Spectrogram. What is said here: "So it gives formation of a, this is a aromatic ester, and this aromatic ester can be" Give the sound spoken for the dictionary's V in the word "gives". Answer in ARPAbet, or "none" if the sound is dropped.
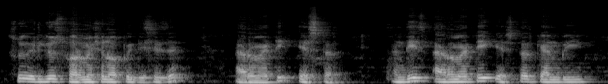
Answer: none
